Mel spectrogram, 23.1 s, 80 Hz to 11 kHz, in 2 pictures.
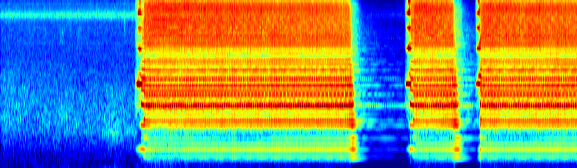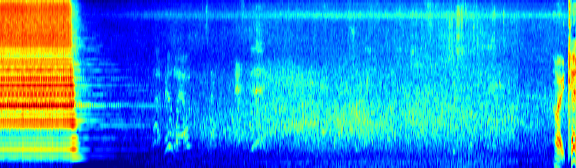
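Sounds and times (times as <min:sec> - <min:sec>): train air horn chord: 0:02.7 - 0:14.6.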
